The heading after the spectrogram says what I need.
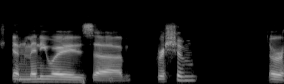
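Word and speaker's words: Ghirahim: like in many ways, Grisham, or how do you pronounce his name? Correct. Girahim. Yeah. Or yeah, Yeah. I say Girahim. Yeah. Yep. Girahim? Yeah. Yeah, Yeah, there's no S.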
